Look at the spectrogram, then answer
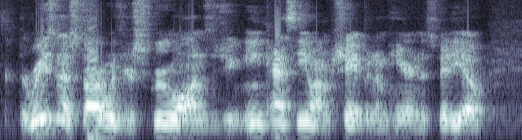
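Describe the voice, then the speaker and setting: This man, at a medium pitch with ordinary pitch variation, is heard over noticeable background noise. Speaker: climbing hold maker. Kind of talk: tutorial. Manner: halting; casual.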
